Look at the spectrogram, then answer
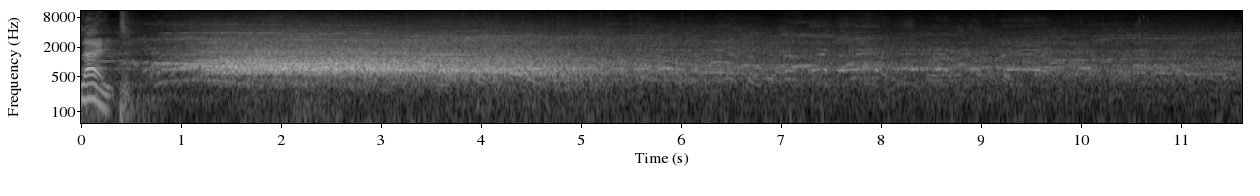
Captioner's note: crowd chatter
